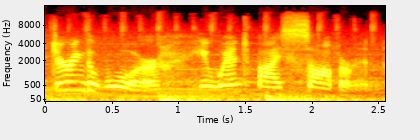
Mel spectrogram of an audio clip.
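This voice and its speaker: A woman playing an authoritative squad commander, giving measured, clipped briefings in a video game. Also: fairly high pitch, very animated, low-quality recording. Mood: composed, authoritative. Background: prominent music.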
